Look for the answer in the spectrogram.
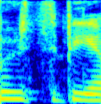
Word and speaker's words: musubi: I know that the word is poke, but, you know, they're not gonna have like spam musubi. Is that how you say it? – Musubi, yeah.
